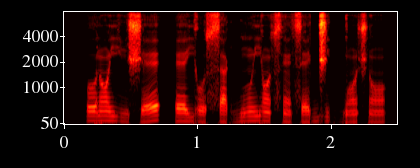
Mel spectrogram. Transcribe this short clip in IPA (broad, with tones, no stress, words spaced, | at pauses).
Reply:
o˧ɾɔ̃˧ ji˨ ʃɛ˨˦ | ɛ˧jo˨ sa˨ɡ͡bũ˧ jɔ̃˧ sɛ̃˨sɛ˨˦ d͡ʒi˦˨ɡ͡bɔ̃˧ʃɔ̃˧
